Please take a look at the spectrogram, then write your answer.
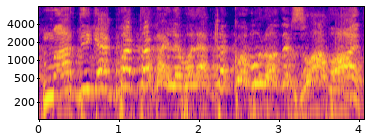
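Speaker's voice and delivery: high, shouted, weeping lament.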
